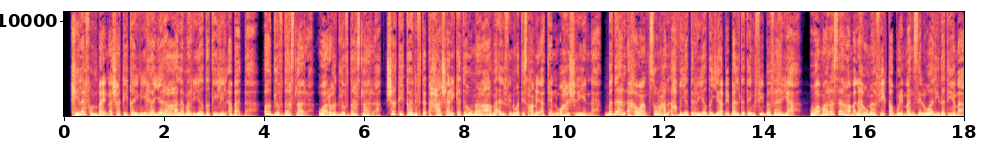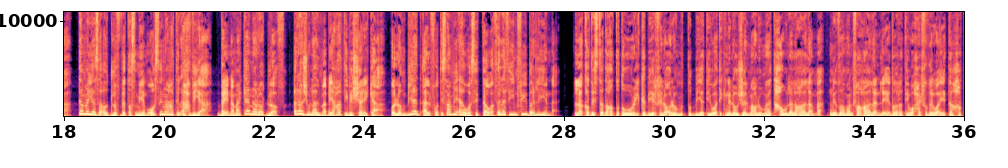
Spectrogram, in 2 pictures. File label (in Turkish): Arapca Erkek Klasik Arapca; erkek sesler; seslendirme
